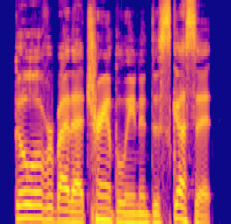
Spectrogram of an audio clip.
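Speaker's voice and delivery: ordinary talk, nothing marked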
